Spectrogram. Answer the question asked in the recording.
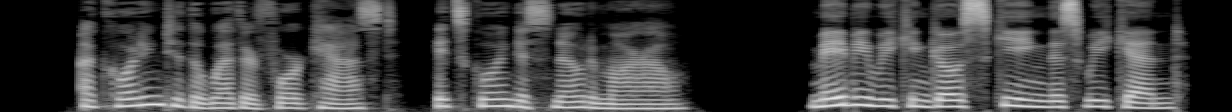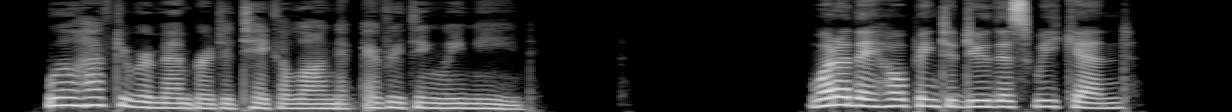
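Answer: Go skiing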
